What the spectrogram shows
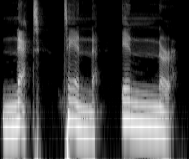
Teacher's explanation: O N do can, a língua está no céu da boca, atrás do dente. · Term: som do N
